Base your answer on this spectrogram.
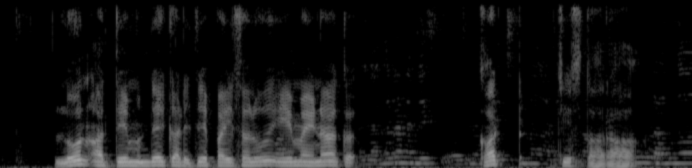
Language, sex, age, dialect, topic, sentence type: Telugu, male, 18-24, Telangana, banking, question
